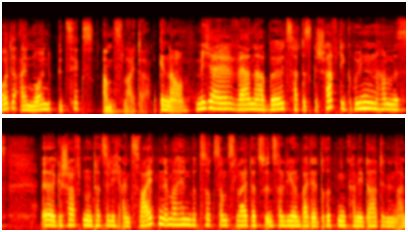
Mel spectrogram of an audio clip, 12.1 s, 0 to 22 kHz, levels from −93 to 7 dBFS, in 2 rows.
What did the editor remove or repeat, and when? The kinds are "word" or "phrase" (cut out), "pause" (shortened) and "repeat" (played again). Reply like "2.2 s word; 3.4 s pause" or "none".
none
